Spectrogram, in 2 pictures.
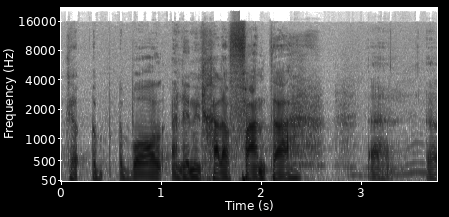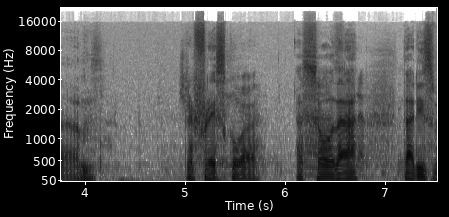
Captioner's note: spanish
